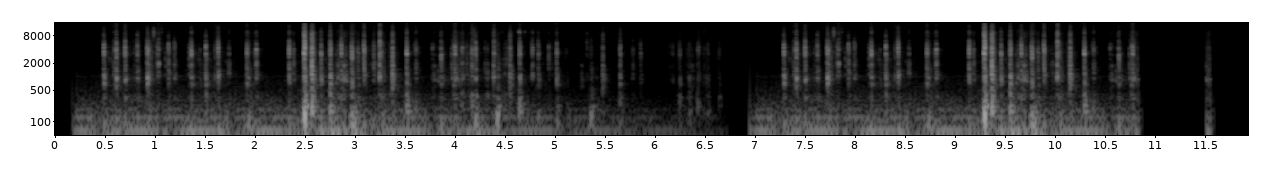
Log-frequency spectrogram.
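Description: Computer keyboard typing sound effect: rapid key clicks in two runs, the first about six and a half seconds long and the second about four, with a brief pause between them and a single click near the end.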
